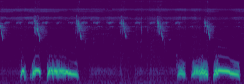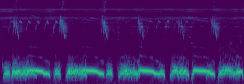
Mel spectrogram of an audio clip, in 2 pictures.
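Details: Zebra dove giving its cooing song: rolling, slightly falling coo phrases, each under a second. They come in quick runs, with a two-second pause early on. Faint high chirps from other small birds sound in the background.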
